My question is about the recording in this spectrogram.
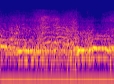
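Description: Men's voices, several overlapping, talking and calling out with no clear words.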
